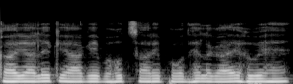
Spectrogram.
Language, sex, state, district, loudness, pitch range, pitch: Hindi, male, Jharkhand, Ranchi, -14 LUFS, 130-135 Hz, 135 Hz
